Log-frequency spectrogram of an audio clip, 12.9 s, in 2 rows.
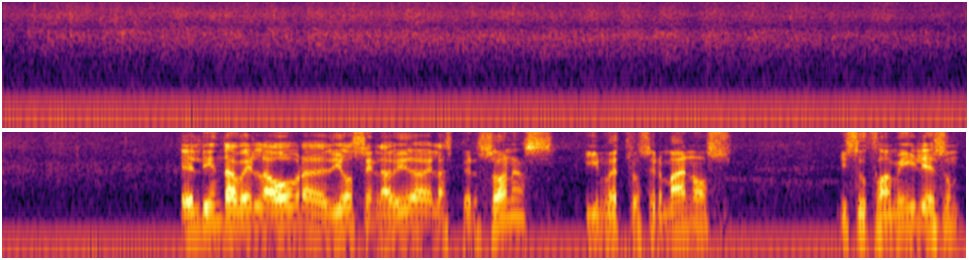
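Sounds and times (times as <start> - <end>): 
audience applauding: 0.0 - 7.8
speech: 7.6 - 11.4, 12.0 - 12.8.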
